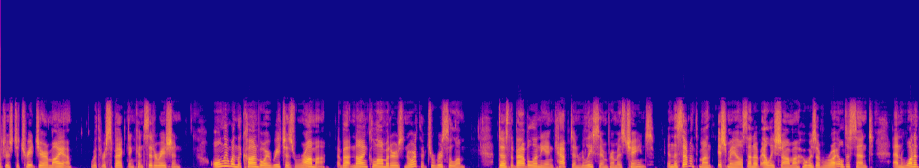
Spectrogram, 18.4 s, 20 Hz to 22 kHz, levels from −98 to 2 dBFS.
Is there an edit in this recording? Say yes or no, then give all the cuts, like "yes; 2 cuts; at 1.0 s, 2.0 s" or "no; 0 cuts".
yes; 2 cuts; at 13.3 s, 14.8 s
